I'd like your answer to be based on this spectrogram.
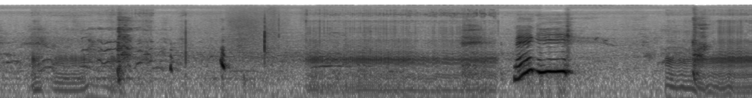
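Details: Sleeping small Shih Tzu dog making rough, snorting breath noises with a brief high whine partway through and faint room noise: noisy snoring.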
